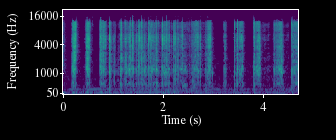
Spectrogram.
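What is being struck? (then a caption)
Glitter cardstock. Long nails scratch and rub the glittery surface of a thin gold glitter cardstock letter "O" held in both hands. Quick, uneven strokes come one after another, each a short, dry, bright rasp with a crackly, papery texture. The strokes die away almost at once, leaving a faint low hum underneath.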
